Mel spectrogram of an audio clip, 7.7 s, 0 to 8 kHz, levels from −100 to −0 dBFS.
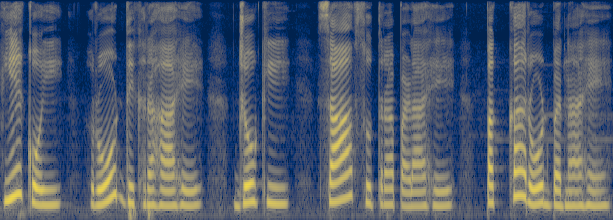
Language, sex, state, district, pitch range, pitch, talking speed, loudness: Hindi, female, Madhya Pradesh, Bhopal, 205-240 Hz, 220 Hz, 125 wpm, -18 LUFS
